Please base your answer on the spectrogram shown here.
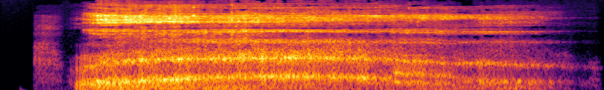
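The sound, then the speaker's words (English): A single loud, guttural monster roar aboard the ship Marlow rumbles deep and raspy for about two and a half seconds, holding steady before tapering off, with a brief low growl just before it. “How are we supposed to instill order if there's some sort of roaring monster aboard the Marlow?”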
